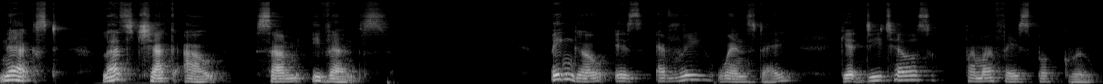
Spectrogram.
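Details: Adult woman speaking; normal speech.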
